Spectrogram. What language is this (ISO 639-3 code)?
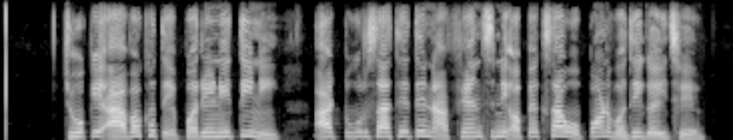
guj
